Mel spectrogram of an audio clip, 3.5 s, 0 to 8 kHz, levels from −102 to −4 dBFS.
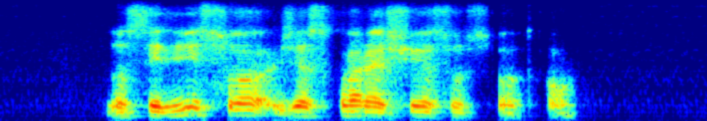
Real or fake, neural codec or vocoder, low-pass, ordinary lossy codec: fake; codec, 16 kHz, 0.9 kbps, LongCat-Audio-Codec; 7.2 kHz; Opus, 32 kbps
